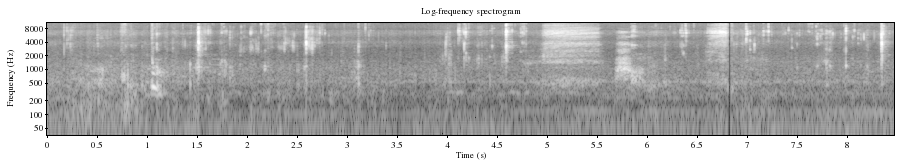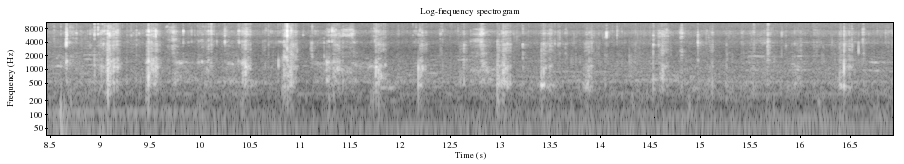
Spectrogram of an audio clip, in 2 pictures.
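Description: Close-miked mouth sounds of a person eating fried fish and rice by hand: chewing with many small wet clicks and smacks, and a short hiss about five seconds in.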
